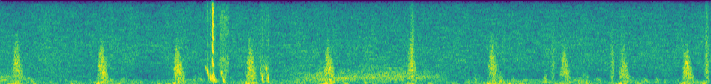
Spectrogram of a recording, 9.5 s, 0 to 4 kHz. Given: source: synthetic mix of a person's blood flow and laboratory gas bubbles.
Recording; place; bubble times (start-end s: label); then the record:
Doppler ultrasound of blood flow; subclavian vein
2.73-3.06 s: bubbles
3.47-3.62 s: bubbles
From the record:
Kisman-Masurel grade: 213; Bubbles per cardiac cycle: several, 3 to 8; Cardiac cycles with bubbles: 1 to 10%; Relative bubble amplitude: loud (0.450 to 0.775); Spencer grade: 1 (occasional bubble signal discernible with the cardiac motion signal, with majority of cardiac periods free of bubbles); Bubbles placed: anywhere in the cardiac cycle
